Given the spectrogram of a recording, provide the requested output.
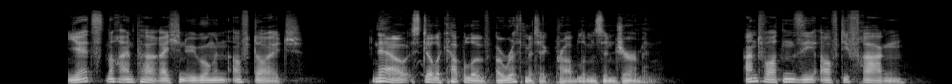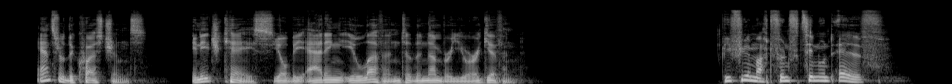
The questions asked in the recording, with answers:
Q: Wie viel macht 15 und 11?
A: Sechsundzwanzig.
